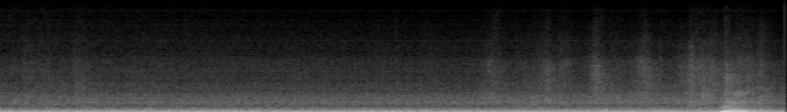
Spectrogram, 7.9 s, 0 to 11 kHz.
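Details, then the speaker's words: Used Genesis G80, about 70,000 km, no misfire and no fault codes on scanner, heard with engine bay open at idle: smooth, even low idle with steady beat, no ticks or knocks; judged normal engine noise. "엔진 소음을 들어보시면 이게 정상적인 엔진 소음이에요 특별하게 뭐 다른 소음이 난다 라든지 그럴 경우에는 문제가 생기지만이 차량 지금 보시는 대로 정상적인 엔진 소음이라고 보시면 좋을 것 같고요"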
